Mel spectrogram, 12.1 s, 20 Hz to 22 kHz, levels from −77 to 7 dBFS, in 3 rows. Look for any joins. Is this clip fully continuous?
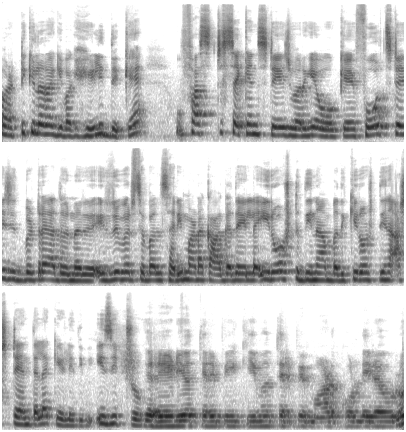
yes; 0 cuts

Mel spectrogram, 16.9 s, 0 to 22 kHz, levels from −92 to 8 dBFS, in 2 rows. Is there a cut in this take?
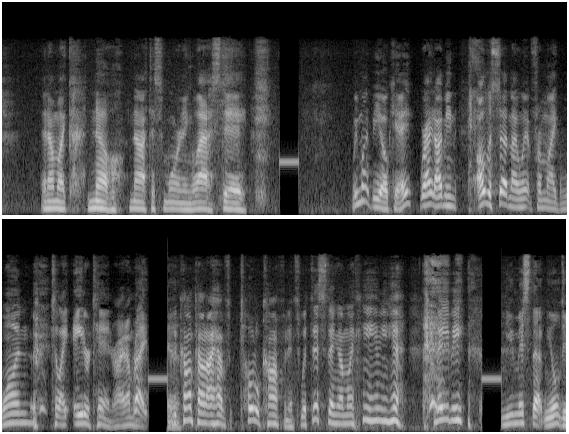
yes; 3 cuts; at 4.3 s, 10.8 s, 15.7 s

